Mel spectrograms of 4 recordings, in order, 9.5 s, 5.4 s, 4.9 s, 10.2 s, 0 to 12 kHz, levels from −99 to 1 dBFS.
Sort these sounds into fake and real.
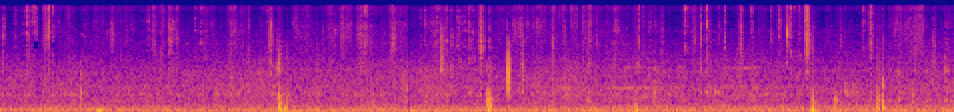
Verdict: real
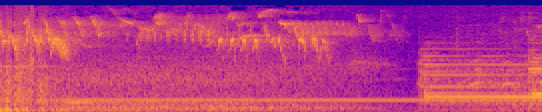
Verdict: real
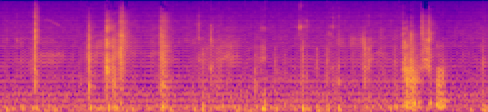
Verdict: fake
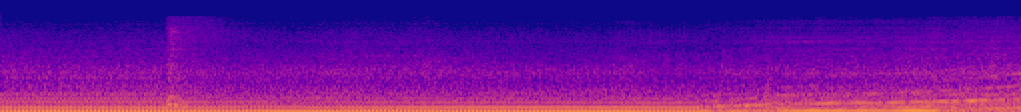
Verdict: real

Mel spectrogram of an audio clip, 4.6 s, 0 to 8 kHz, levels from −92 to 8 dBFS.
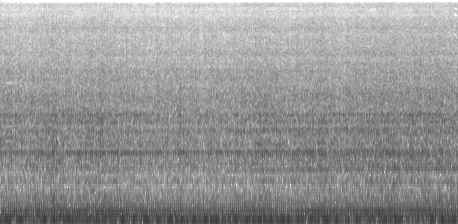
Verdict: real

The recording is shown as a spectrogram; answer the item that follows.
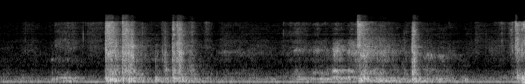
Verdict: fake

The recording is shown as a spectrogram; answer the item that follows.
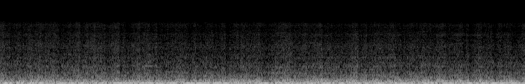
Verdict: real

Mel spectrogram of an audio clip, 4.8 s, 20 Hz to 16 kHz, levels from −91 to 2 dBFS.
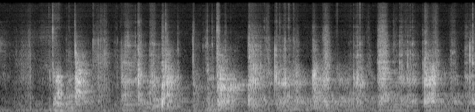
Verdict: fake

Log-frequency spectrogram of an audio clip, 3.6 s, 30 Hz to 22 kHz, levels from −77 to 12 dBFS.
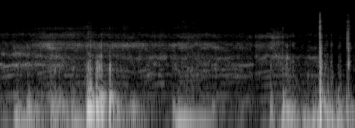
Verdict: fake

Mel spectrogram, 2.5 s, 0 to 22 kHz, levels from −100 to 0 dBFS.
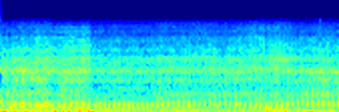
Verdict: real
